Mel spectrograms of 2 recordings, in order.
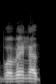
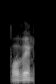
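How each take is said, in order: First: It sounds cheerful, laughing and chatty. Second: It sounds serious and neutral. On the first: The call feels like a chat between friends. The speaker calls it wrong. "Esto no es una charla de amigos" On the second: The call is a serious professional consultation. The speaker calls it right. "tu tono es serio"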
